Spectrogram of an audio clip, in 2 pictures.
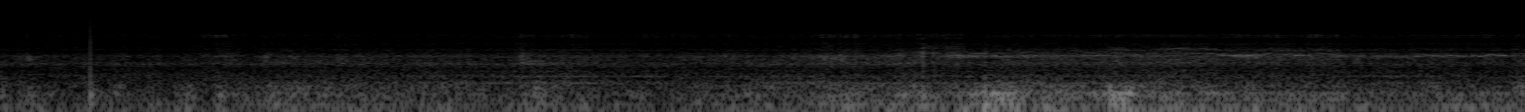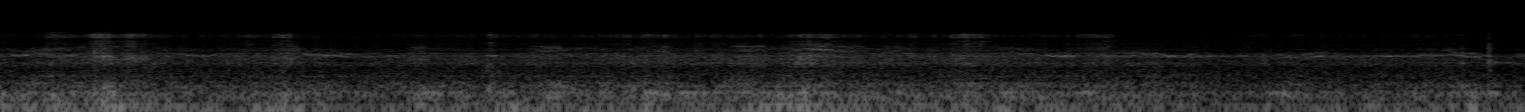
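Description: Motorbike riding along a country road, heard from the bike: a steady low rumble of engine, tyres and wind, with louder surges about seven to eight seconds in and a faint wavering whine above it.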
